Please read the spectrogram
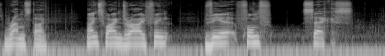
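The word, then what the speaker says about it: Rammstein: the way to say no it's german so you say in the with german pronunciation surely ramstein ramstein not ram stain ramstein sounds like oh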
